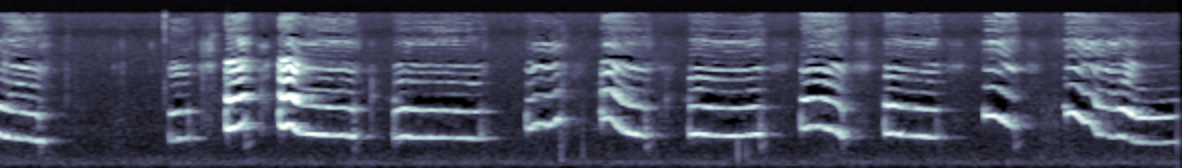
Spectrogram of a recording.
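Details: Pet dog whimpering because it badly wants its toy: a steady run of high, whiny, tonal cries, many sliding downward, repeated about every half second to second, with short pauses between them, indoors with no other sounds.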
